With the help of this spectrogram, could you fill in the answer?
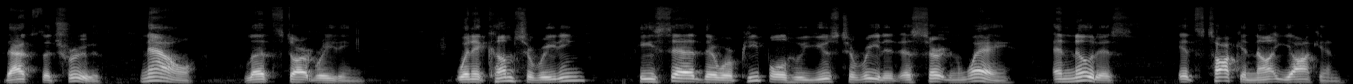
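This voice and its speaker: A man's voice: medium pitch, lively intonation, slow pace, darkish tone, dry recording. A man reading and explaining scripture verses, asking rhetorical questions and answering them himself. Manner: explanatory, asks and answers his own questions. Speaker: Quran commentary teacher.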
